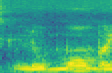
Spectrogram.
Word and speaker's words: Lumumba: It is Lumumba, yeah? Lumumba. The way they pronounce it when it comes to African. No, in in Swahili it's Lumumba. You just read it the way it is.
